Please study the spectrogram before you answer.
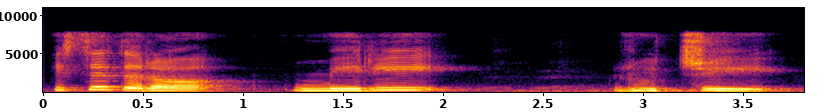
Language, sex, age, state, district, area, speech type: Punjabi, female, 45-60, Punjab, Jalandhar, urban, spontaneous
